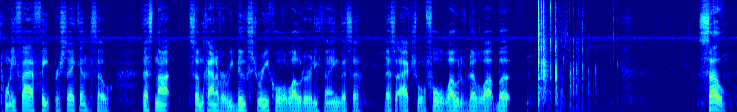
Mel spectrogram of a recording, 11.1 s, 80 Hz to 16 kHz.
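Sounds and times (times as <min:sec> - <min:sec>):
handling clicks and knocks: 0:08.1 - 0:09.0.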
